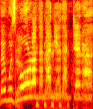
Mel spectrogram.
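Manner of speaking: put-on shout, loud, high-pitched and swooping. Acting out a woman's line in a comic retelling: imitating someone yelling. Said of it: "She's just yelling at him as he goes out the door".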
